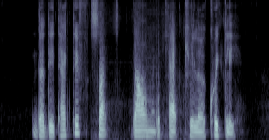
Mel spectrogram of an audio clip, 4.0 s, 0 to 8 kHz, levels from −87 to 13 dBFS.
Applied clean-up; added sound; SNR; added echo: neural separator model SepFormer DNS4.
